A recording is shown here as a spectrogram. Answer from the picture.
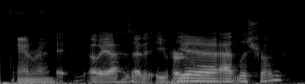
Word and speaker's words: Ayn Rand: So there's a cool quote by, I don't even know how to say this name, Ayn Rand. Ayn Rand.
